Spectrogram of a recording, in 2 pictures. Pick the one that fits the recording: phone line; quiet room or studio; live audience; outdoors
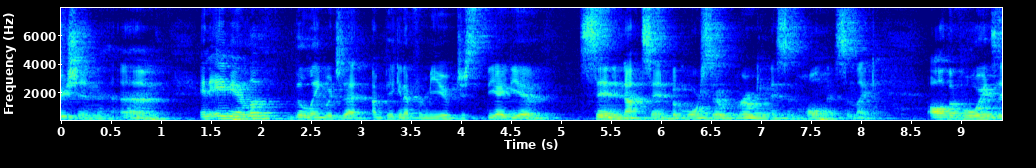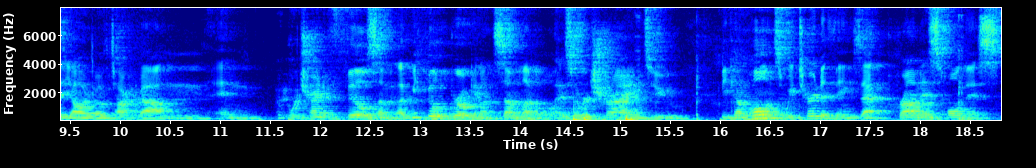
live audience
